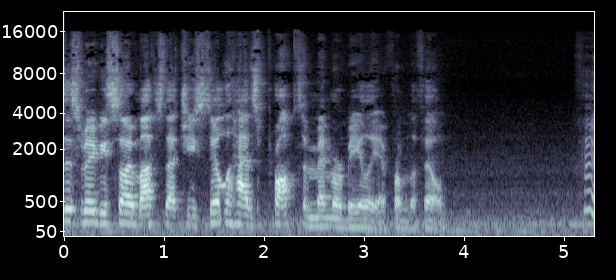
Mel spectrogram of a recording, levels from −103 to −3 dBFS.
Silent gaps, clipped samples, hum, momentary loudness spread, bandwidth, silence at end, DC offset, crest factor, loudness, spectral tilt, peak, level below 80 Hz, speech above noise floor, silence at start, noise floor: none; under 0.1%; none; 11 LU; 16.5 kHz; 0 s; under 0.1%; 18 dB; -21 LUFS; -3.5 dB/octave; -4 dBFS; -50 dBFS; 25 dB; 0 s; -46 dBFS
